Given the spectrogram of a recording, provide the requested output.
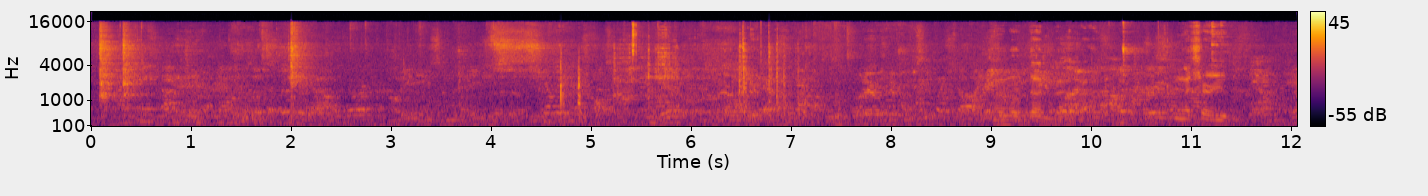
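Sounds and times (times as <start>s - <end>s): dining room chatter: 0.0s - 12.0s
dishes and cutlery clinking: 4.6s - 7.3s.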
